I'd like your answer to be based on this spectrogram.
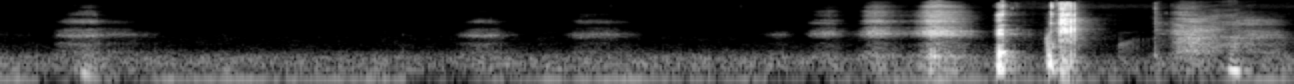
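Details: Stuffy nose after several days of irritant exposure and much rubbing, recorded in the evening: faint stuffy sniffs and breaths, then a cluster of three or four sharp stifled sneezes and a softer one; sneezing.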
